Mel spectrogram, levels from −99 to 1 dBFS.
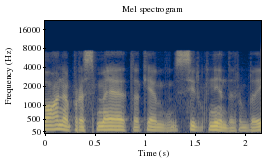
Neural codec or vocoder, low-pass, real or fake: codec, 16 kHz, 0.8 kbps, ZipCodec; 7.2 kHz; fake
